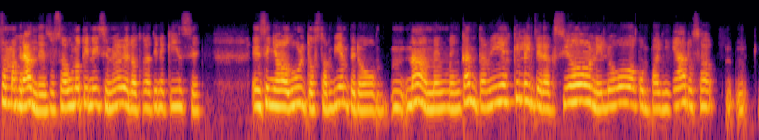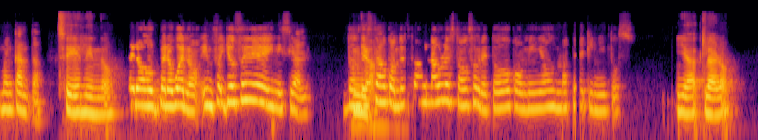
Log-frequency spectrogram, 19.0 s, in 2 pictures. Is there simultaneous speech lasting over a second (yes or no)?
no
